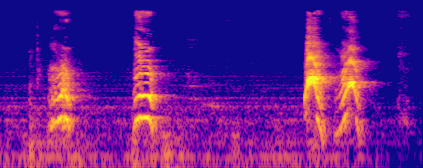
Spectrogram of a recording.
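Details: A mini teacup Bichon Frise puppy gives four high, yappy barks, two spaced apart, then a quick pair.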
